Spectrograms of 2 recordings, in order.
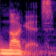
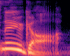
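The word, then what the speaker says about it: nougat: Nugar is one where it's like it is nugar. It's not nugget. It's nugar, but it's got a weird spelling. N O U G- A- T based confectionary and chocolate-covered pecans.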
